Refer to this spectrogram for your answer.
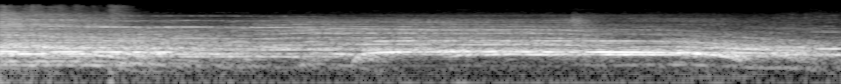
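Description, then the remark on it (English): A large crowd at a band's live show, recorded for a live album, screams and cheers continuously, a dense, bright roar of many voices with shrill whoops rising and falling, holding at a steady loud level throughout. “Since this is a live album, I want you to fucking scream as loud as you can and put your voice on there.”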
